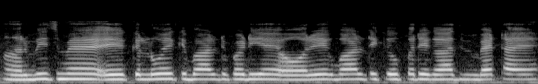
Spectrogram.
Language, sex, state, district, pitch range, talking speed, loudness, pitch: Hindi, female, Rajasthan, Barmer, 230-240 Hz, 200 wpm, -12 LUFS, 235 Hz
